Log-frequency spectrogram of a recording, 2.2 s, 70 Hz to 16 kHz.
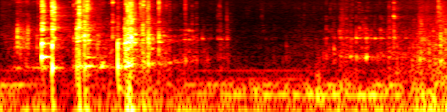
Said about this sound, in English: So we have 1 ounce of dark rum, 1 ounce of triple sec, 1/2 ounce of lemon juice. It's all in the shaker. Let's put some ice.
